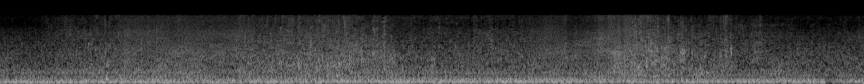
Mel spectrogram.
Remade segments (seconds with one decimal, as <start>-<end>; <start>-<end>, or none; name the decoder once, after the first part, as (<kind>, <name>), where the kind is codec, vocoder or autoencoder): 1.2-2.4 (codec, DAC); 5.3-6.3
